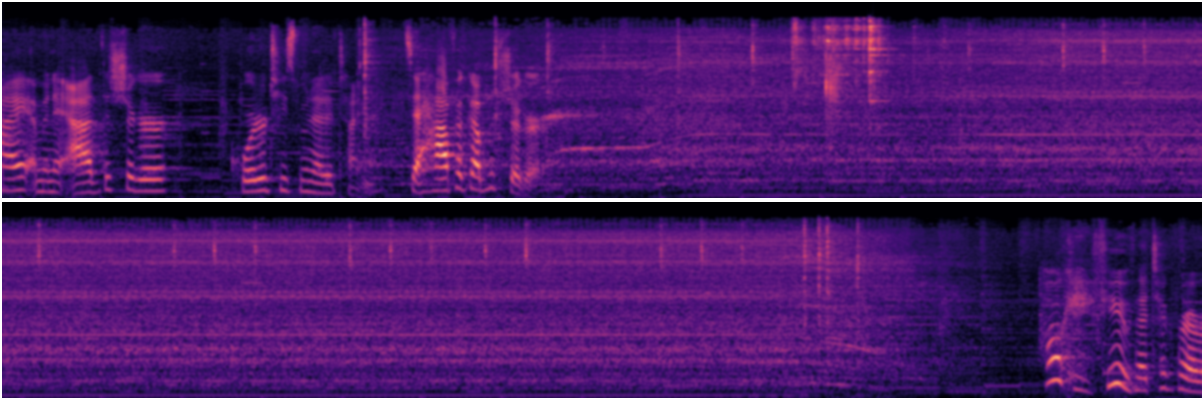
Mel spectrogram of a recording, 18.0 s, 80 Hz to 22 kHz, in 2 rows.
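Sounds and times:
electric mixer whipping: 2.7s - 16.2s.

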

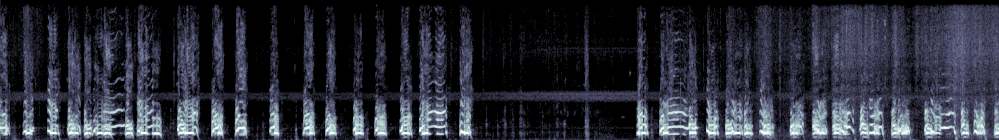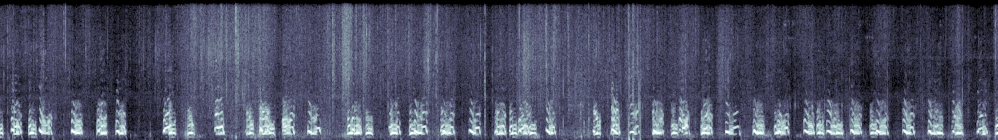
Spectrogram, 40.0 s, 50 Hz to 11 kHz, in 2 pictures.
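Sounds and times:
dogs baying: 0.0s - 9.5s, 12.8s - 39.9s
dry brush rustling: 14.9s - 39.9s.

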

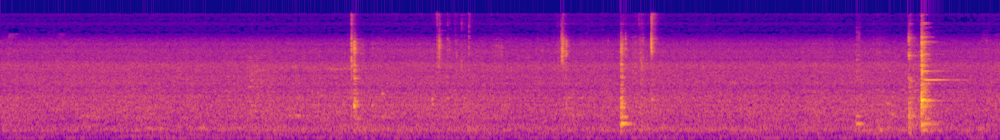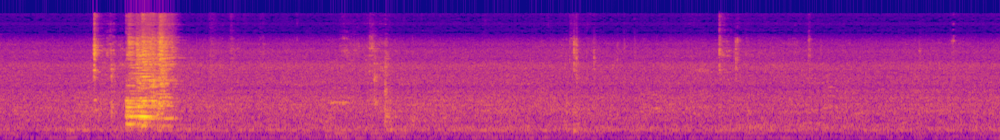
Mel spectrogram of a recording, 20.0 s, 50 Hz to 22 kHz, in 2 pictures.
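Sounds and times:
metal clinks and knocks in pan: 9.1s - 9.5s.

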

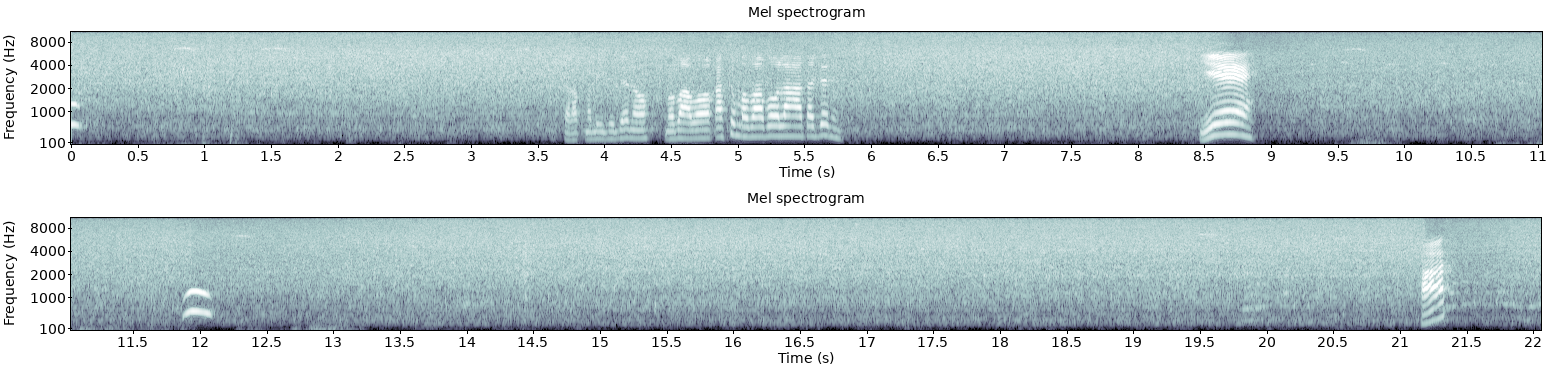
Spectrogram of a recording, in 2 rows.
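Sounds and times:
person exclaiming: 11.8s - 12.2s
waterfall pouring into pool: 13.2s - 22.0s.

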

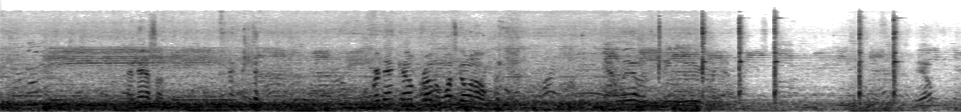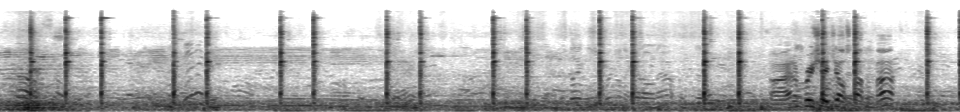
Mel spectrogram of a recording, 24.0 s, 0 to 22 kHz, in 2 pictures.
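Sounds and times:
hammer striking metal on anvil: 8.8s - 9.9s, 10.7s - 11.4s, 12.4s - 13.5s, 14.2s - 14.8s, 15.5s - 16.1s, 16.8s - 17.4s, 18.2s - 18.8s, 19.5s - 20.1s, 20.8s - 21.4s, 22.2s - 22.9s, 23.6s - 23.8s.

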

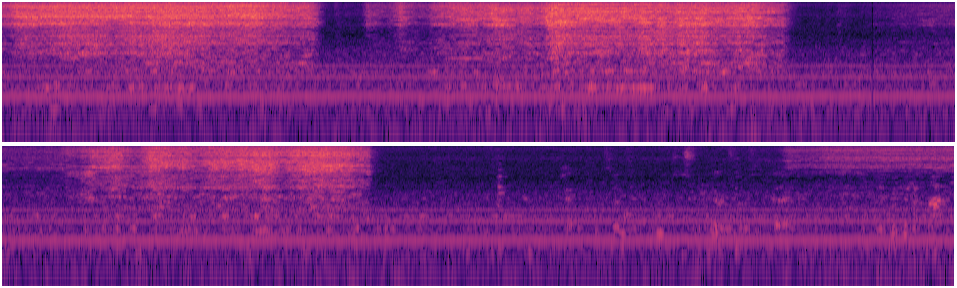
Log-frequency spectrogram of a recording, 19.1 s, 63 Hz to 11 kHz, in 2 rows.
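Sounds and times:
chisel shaving on wood lathe: 0.0s - 7.9s, 9.0s - 13.3s, 17.3s - 19.0s
lathe motor hum: 0.0s - 7.9s, 8.6s - 13.4s, 16.3s - 19.0s.

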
